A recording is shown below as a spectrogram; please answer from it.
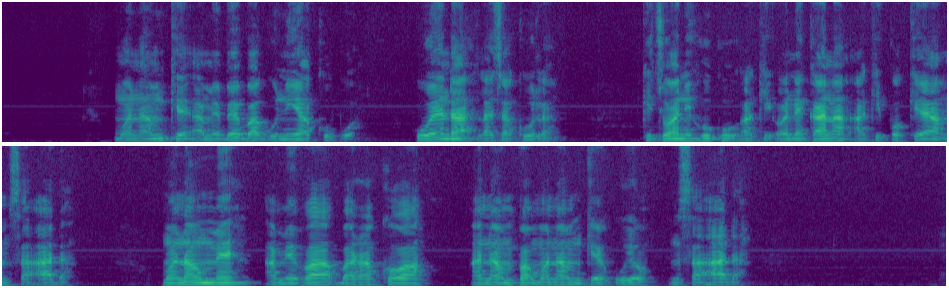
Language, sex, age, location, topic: Swahili, male, 25-35, Nairobi, health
